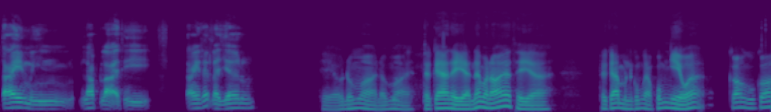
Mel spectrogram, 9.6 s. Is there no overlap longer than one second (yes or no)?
yes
